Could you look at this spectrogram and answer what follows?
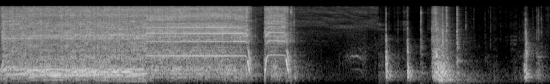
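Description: A ratchet wrench spins out the two 10 mm bolts under the bumper cover of a 2006-2011 Chevrolet HHR: loud, steady ratcheting clicks at first, then short separate bursts of clicking with brief pauses between them.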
